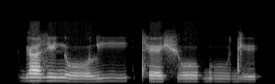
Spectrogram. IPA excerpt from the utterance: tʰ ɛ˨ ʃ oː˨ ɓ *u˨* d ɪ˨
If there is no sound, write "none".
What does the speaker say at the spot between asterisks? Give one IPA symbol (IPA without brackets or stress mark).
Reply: uː˨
